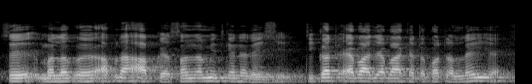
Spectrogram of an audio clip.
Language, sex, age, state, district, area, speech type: Maithili, male, 45-60, Bihar, Madhubani, urban, spontaneous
